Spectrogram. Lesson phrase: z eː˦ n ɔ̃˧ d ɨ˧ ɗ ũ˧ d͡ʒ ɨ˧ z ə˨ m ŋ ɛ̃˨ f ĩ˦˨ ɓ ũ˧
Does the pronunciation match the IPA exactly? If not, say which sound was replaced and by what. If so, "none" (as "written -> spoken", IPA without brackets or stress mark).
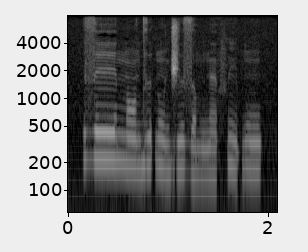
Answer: none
